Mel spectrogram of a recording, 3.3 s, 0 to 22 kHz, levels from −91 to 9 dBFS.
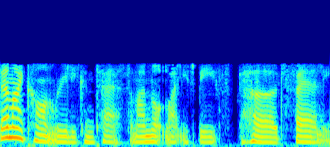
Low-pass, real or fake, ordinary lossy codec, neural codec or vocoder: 3.6 kHz; real; AAC, 24 kbps; none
